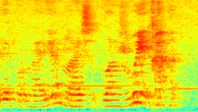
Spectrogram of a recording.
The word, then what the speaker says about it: Bonjour: ¿Te acuerdas cómo pronunciamos en el alfabeto la J? J. Pues ahora vas a enmudecer la I y vas a pegar la J a la siguiente letra, lo que sería una O. Bonjour.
